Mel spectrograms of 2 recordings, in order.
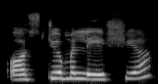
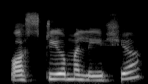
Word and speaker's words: osteomalacia: or oste Mia ostale osteomalacia this is how you pronounce it okay osteomalacia and osteoporosis I might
